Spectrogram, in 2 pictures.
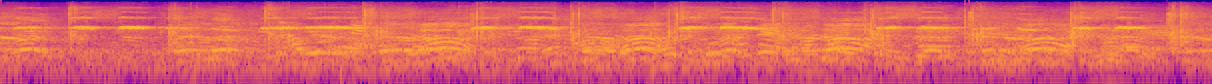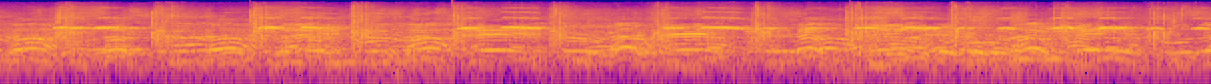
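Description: Many men shout and call out close by.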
